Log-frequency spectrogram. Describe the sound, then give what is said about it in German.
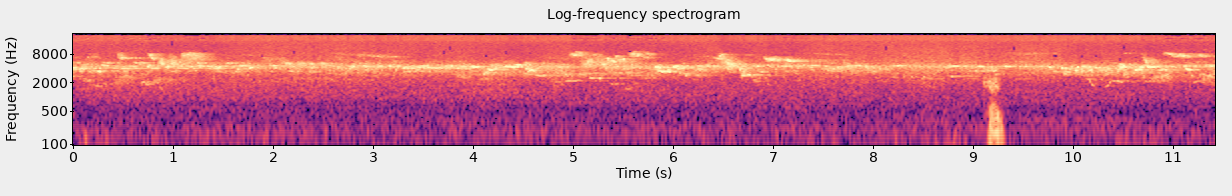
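Thin, very high notes of a European robin singing, trickling and warbling continuously over a steady hiss of background noise, with one brief low thump partway through; no one speaks. “Jetzt habe ich mich gedreht zu dem anderen Rotkehlchen, es ist gerade still geworden.”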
